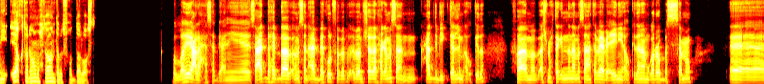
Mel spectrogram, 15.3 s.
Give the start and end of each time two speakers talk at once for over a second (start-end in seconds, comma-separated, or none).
none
